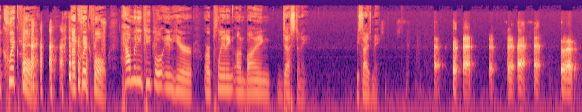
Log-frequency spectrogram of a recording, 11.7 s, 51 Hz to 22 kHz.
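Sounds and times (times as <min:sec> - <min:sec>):
speech: 0:00.0 - 0:06.2, 0:07.1 - 0:07.8, 0:08.7 - 0:11.6
laughter: 0:00.4 - 0:02.1
short throaty belches: 0:08.7 - 0:11.6.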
